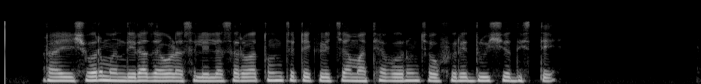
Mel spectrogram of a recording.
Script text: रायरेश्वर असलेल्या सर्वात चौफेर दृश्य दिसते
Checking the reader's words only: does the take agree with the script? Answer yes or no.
no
